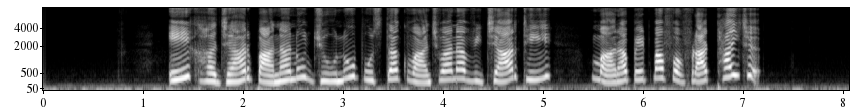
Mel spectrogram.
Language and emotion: Gujarati, disgusted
